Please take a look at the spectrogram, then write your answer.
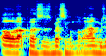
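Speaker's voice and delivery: ordinary talk, nothing marked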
